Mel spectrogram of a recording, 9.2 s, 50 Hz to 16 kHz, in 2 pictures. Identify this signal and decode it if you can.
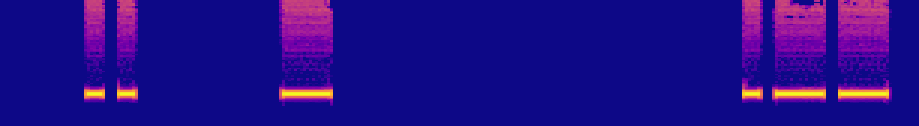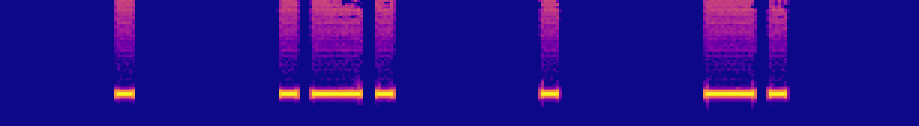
Morse code, heard as a keyed tone, about 15 wpm, spaced as for 8 wpm, 1000 Hz. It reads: IT WEREN
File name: qotdfiles / 8wpm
